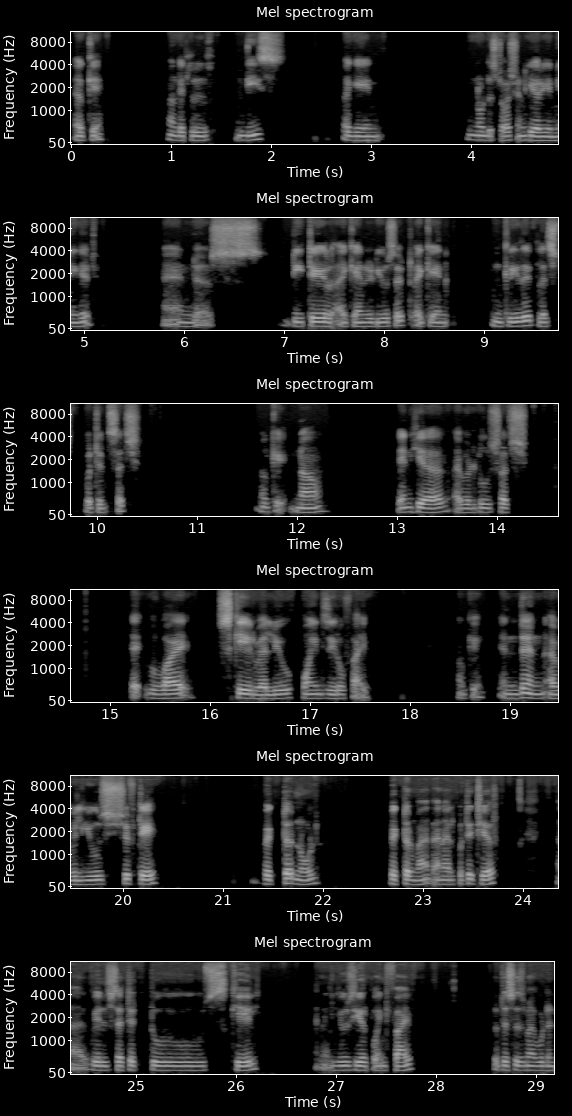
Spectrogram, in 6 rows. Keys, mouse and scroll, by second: 0.5-4.0 drag, 4.0 ctrl+z, 5.8-8.0 drag, 9.5-17.3 drag, 17.3 scroll down 2, 20.2-23.3 drag, 23.9-29.1 drag, 28.6-29.1 scroll down 1.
